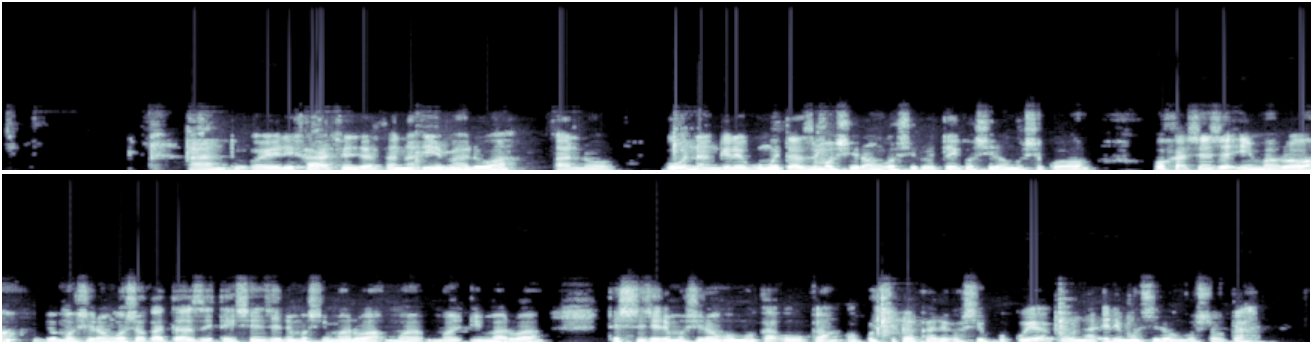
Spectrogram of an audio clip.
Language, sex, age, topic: Oshiwambo, female, 18-24, finance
